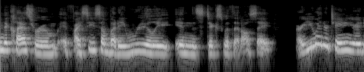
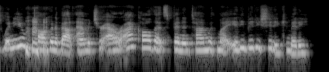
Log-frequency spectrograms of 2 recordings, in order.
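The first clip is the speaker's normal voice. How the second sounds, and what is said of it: Put-on Southern accent. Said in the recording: “I don't remember if she had a Southern accent, but when I tell the story, she does.”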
